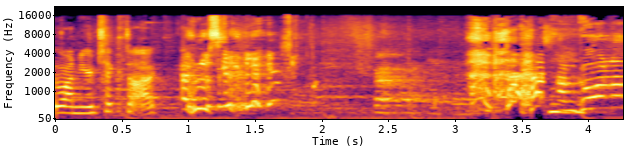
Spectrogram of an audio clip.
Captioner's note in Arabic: يضحك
